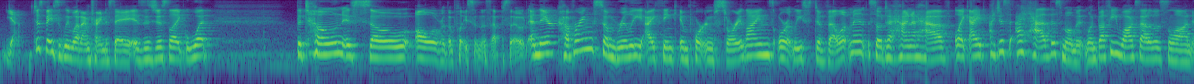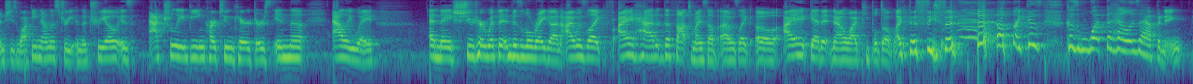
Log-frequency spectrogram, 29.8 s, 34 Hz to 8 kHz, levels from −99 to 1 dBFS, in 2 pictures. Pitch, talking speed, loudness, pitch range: 195 Hz, 230 wpm, -22 LUFS, 175-230 Hz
